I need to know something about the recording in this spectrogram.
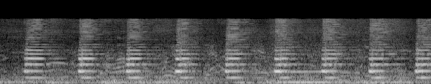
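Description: A horn tooting in a rapid, even rhythm, about two short blasts a second, each with a sharp start.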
